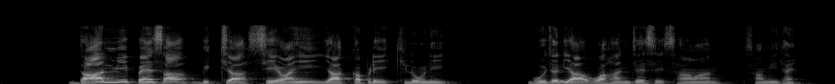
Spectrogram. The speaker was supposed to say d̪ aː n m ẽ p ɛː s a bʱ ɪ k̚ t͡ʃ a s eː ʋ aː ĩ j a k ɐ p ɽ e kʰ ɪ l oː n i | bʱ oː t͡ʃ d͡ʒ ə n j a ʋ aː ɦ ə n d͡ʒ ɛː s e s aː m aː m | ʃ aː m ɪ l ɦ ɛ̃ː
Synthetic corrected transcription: d̪ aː n m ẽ p ɛː s a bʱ ɪ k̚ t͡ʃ a s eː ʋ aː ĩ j a k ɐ p ɽ e kʰ ɪ l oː n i | bʱ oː d͡ʒ ə n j a ʋ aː ɦ ə n d͡ʒ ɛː s e s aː m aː n | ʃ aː m ɪ l ɦ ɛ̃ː

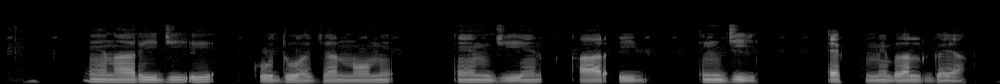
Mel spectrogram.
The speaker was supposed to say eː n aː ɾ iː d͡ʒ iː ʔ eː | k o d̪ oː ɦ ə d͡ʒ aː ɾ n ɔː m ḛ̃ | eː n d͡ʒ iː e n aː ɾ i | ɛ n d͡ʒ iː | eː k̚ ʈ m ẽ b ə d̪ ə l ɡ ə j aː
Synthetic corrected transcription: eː n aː ɾ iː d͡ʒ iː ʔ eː | k o d̪ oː ɦ ə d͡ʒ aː ɾ n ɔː m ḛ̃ | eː m d͡ʒ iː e n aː ɾ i | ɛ n d͡ʒ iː | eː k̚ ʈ m ẽ b ə d̪ ə l ɡ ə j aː

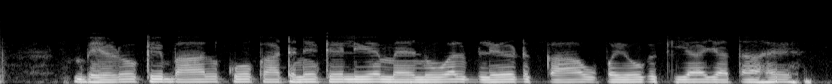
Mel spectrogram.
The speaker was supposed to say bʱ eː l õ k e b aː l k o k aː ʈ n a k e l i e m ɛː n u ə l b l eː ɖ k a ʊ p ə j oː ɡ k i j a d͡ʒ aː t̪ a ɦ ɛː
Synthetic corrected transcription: bʱ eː ɽ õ k e b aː l k o k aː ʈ n e k e l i e m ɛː n u ə l b l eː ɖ k a ʊ p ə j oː ɡ k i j a d͡ʒ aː t̪ a ɦ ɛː

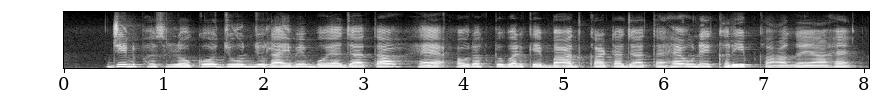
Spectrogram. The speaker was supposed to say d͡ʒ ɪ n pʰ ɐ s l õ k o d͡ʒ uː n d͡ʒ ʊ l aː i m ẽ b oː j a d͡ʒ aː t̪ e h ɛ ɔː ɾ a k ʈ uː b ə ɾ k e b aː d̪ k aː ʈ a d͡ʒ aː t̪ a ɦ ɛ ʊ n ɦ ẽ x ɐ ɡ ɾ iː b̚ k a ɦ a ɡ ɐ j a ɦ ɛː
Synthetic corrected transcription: d͡ʒ ɪ n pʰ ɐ s l õ k o d͡ʒ uː n d͡ʒ ʊ l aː i m ẽ b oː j a d͡ʒ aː t̪ a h ɛ ɔː ɾ ɐ k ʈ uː b ə ɾ k e b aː d̪ k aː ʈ a d͡ʒ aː t̪ a ɦ ɛ ʊ n ɦ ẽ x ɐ ɾ iː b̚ k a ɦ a ɡ ɐ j a ɦ ɛː

